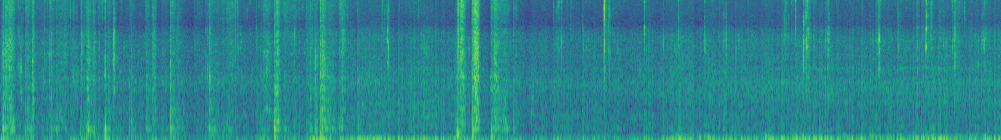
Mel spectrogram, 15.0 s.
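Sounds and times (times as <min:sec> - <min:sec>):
steady low rumble: 0:00.0 - 0:15.0
chewing and lip smacks: 0:05.7 - 0:06.5, 0:08.3 - 0:15.0.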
